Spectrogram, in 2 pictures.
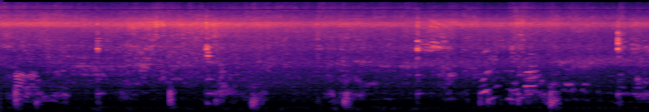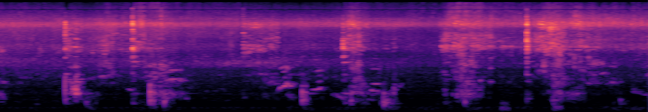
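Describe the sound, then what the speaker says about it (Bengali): Chicken stirred and fried in a pan for bhuna khichuri, a steady sizzle under repeated scraping strokes of a spoon against the pan, close and continuous. "এখন আমি আবার চিকেনটা দিয়ে দেবো"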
